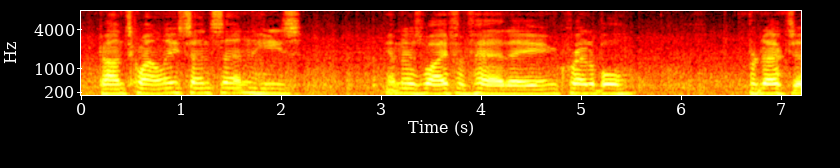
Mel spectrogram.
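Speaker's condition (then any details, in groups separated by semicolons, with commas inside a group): Multiple sclerosis; now progressive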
